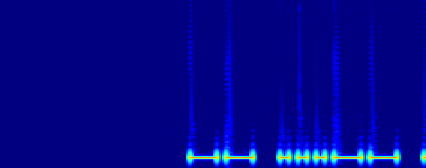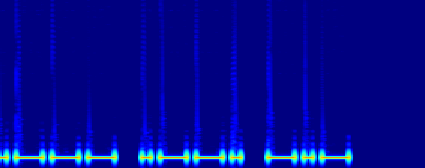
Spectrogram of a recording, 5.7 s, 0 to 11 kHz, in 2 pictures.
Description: Morse code, heard as a keyed tone, about 20 wpm, 700 Hz. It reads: M3JPK
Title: DXCC-100 Call Signs - 5 Characters - 20wpm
